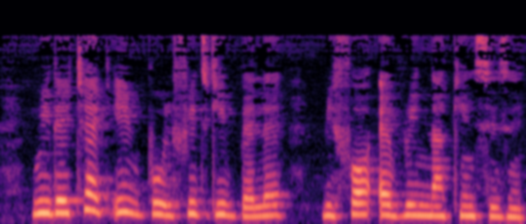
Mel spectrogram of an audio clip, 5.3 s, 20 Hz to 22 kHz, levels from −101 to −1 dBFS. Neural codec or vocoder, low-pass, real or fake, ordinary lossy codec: none; 14.4 kHz; real; MP3, 48 kbps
